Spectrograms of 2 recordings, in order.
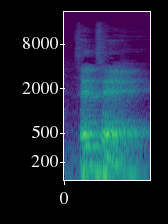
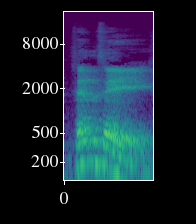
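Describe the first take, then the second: First: The word ends with a lengthened 'e' sound. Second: The word ends with a separate 'i' sound. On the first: The speaker calls it right. "여기 이제 장음처럼 발음이 됩니다" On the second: The speaker calls it wrong. "센세이 이렇게 이렇게 발음하지 않고요"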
